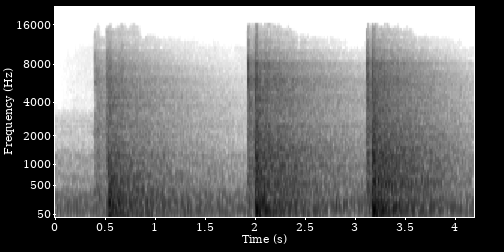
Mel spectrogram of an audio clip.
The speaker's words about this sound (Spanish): Se adentraron al pasillo que dirige hacia las diferentes salas y al final de este vieron con sus propios ojos cómo la puerta se agitaba con fuerza.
